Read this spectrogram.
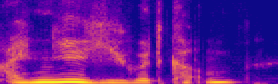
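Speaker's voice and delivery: soft, knowing whisper. Millie, as soon as she sees Drestel, speaks to him: knowing whisper. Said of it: "she just kind of whispers uh, in this knowing way".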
